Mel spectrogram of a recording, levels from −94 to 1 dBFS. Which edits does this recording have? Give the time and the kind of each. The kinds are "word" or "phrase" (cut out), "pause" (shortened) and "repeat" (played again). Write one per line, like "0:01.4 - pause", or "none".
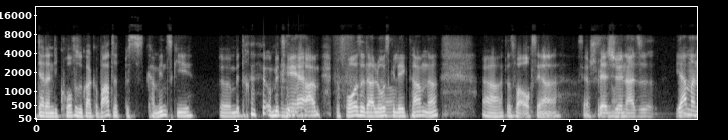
0:03.2 - word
